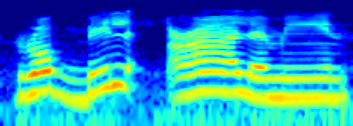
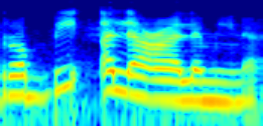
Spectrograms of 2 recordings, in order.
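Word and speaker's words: رب العالمين: Rabbil alameen, Rabbil, I directly said Rabbil, I did not say Rabbi al alameen, it is not like that.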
